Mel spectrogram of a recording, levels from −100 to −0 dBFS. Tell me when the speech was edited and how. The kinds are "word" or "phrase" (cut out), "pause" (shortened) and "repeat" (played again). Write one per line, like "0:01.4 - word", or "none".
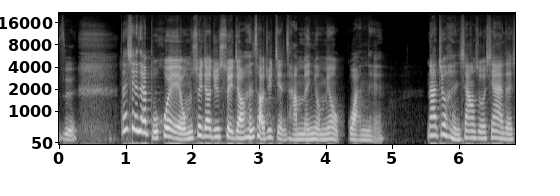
0:04.3 - pause

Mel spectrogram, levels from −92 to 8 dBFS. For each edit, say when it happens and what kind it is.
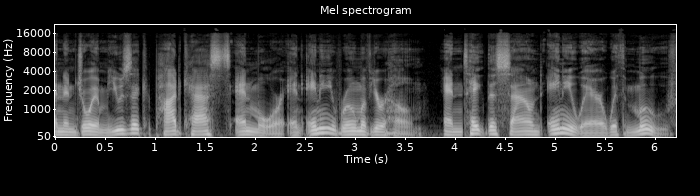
0:04.1 - word

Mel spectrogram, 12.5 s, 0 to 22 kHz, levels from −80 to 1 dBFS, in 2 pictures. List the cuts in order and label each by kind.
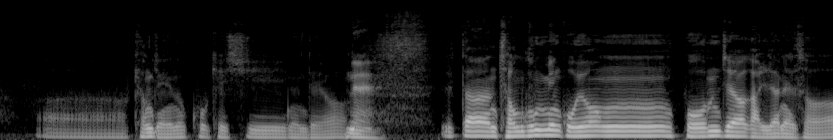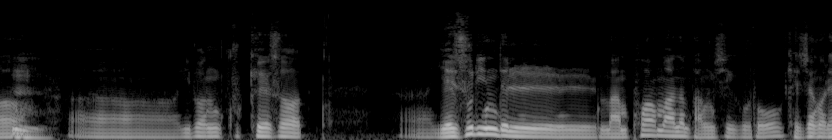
0:01.1 - phrase
0:06.7 - pause

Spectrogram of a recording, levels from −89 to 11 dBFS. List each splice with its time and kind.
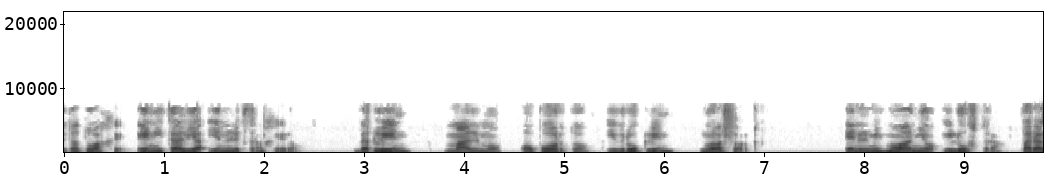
none

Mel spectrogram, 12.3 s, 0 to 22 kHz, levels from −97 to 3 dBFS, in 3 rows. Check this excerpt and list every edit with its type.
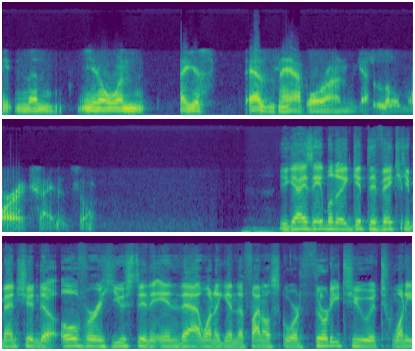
0:02.8 - word
0:08.1 - word

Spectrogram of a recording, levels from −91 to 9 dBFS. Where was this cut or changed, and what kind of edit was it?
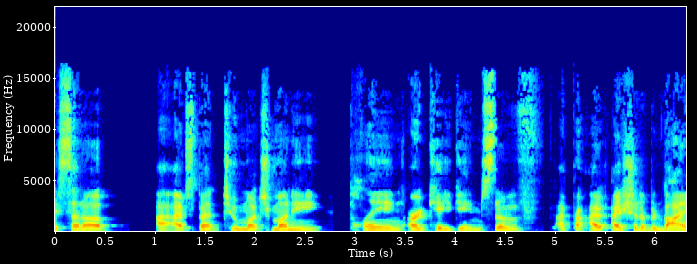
0:01.3 - word
0:04.4 - phrase

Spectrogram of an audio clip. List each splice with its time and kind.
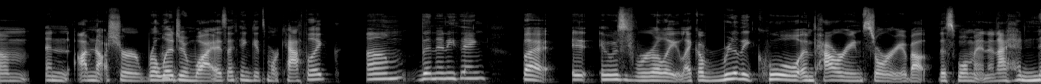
none

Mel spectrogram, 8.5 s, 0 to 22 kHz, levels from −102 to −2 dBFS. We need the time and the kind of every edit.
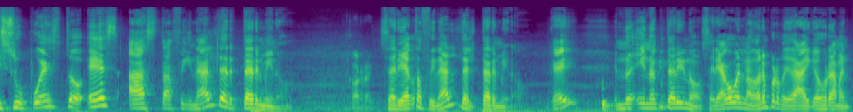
0:04.1 - word
0:06.6 - word

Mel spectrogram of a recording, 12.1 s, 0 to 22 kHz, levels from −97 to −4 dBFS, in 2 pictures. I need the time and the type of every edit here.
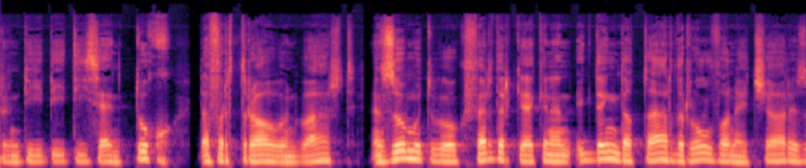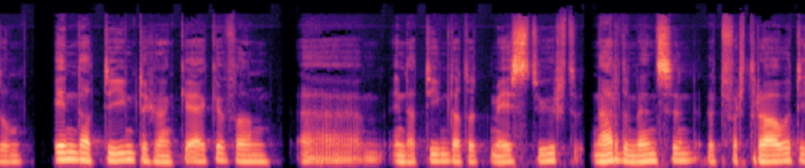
0:01.4 - pause
0:02.7 - pause
0:06.3 - pause
0:08.2 - pause
0:10.4 - pause

